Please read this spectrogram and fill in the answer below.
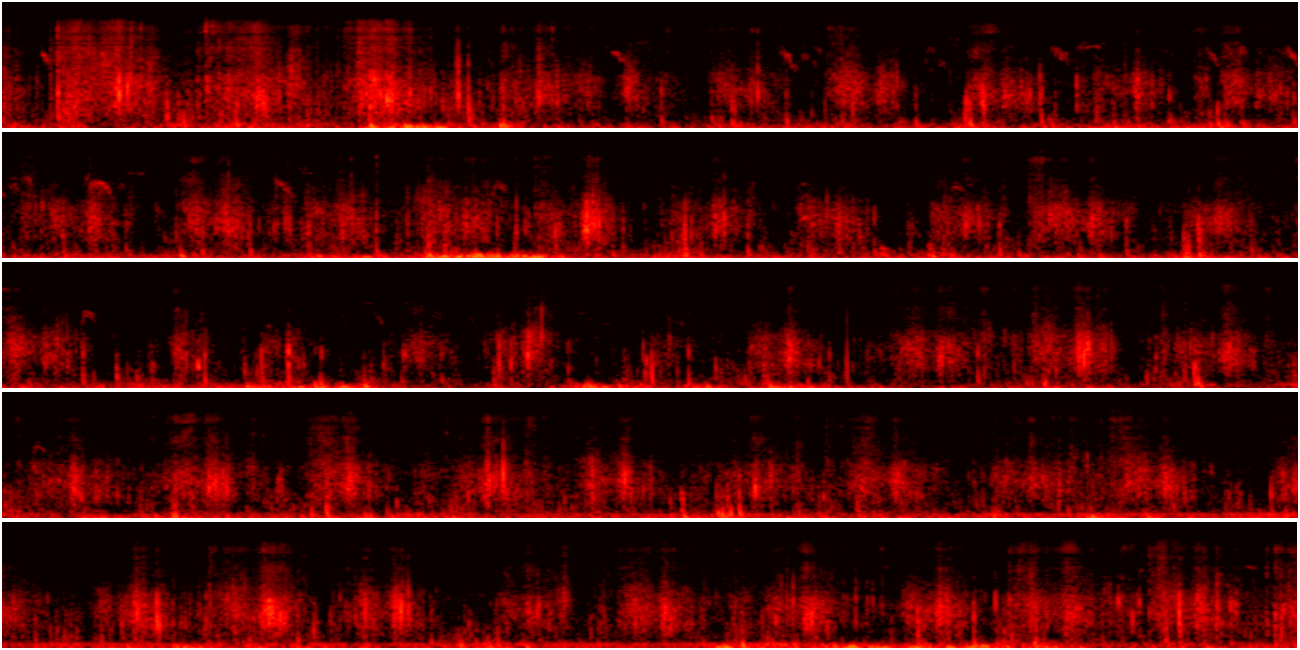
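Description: Footsteps of a person walking through leafy green ground cover and grass, a quiet steady crunch and rustle about two steps a second.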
